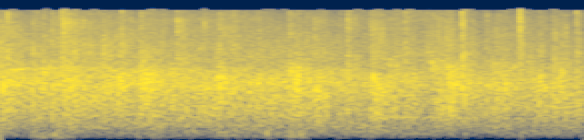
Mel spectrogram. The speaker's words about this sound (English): So if you would give them a warm applause as they come up here.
